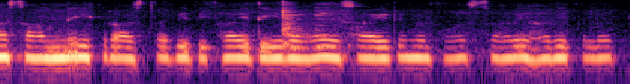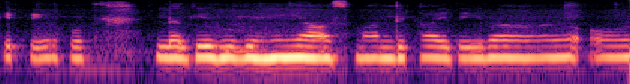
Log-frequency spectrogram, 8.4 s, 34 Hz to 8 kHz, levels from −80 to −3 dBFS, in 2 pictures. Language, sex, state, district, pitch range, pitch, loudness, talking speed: Hindi, female, Jharkhand, Jamtara, 185-195 Hz, 190 Hz, -16 LUFS, 195 wpm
